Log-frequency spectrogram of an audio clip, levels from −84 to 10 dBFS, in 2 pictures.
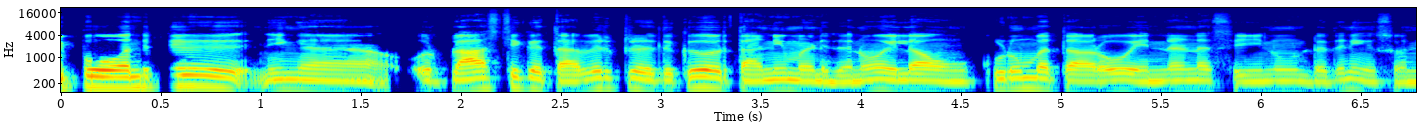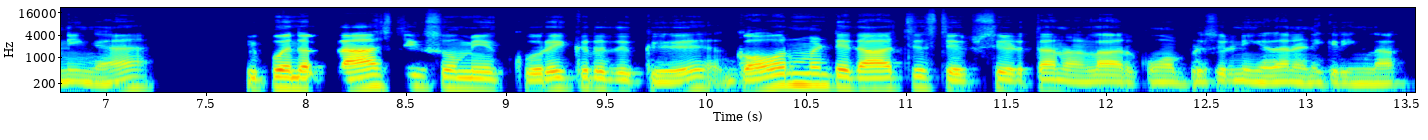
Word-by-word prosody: இப்போ 160 - +1 0.2
வந்துட்டு 160 +3 0 0.4
நீங்க 130 0 -2 0.6
ஒரு 120 - -2
பிளாஸ்டிக்க 140 +3 +3
தவிர்கறத்துக்கு 130 +1 -1
ஒரு - - -2
தனி 120 +3 -1
மனிதனோ 110 +1 -3
இல்ல 120 0 0 0.4
குடும்பத்தாரோ 135 -5 0 0.2
என்னென்ன 120 +1 -4
செய்யணும்றத 110 +2 -6
நீங்க 110 -3 -7
சொன்னீங்க. 105 -2 -5 0.7
இப்போ 150 +3 +3
இந்த 140 - +5
பிளாஸ்டிக் 165 +4 +5
சுமையை 140 -3 0 0.2
குறைக்கறதுக்கு 130 -3 -1 0.4
கவர்ன்மென்ட் 175 +4 +3
ஏதாவது 140 +2 +3
ஸ்டெப்ஸ் 120 +1 -4
எடுத்தா 125 +2 -2
நல்லா 110 +1 -1
இருக்கும் 110 +1 -7
அப்படின்னு 110 +4 -9
சொல்லி 115 0 -5
நீங்க 105 -1 -3
எதாவது 110 -1 -2
நனைக்கிறீங்களா? 100 -1 -6
125 Hz, 135 wpm, -22 LUFS, 110-140 Hz, 0.7 s, இந்த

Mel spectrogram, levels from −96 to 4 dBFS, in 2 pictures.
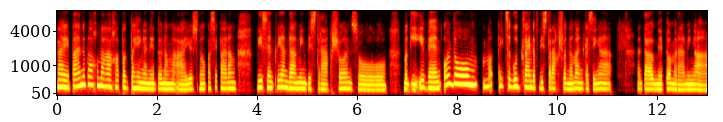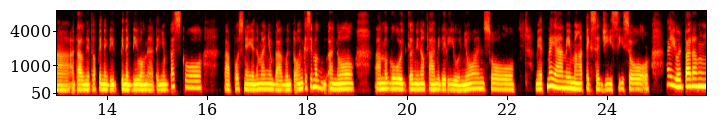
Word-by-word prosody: Hay, 205 -2 +5
paano 225 +6 +4
ba 265 -1 +1
ako 250 - -3
makakapagpahinga 190 -6 +1
nito 150 0 +1
ng 150 -1 +3
maayos, 140 0 -1
'no. 150 - +1
Kasi 165 +3 -5
parang 165 -2 -2 0.4
recently 190 0 +2
ang 190 -2 +2
daming 165 -1 +2
distractions. 155 +2 -3
So 130 -2 0 0.4
mag-e-event, 170 +5 +2
although 280 -1 +7
ma 210 - -1
it's 230 -1 -2
a 225 - +5
good 215 -3 +3
kind 195 0 +2
of 190 - 0
distraction 160 -1 -1
naman, 160 +2 +1
kasi 145 -1 -2
nga, 155 -1 -3 0.5
anong 150 - -6
tawag 145 -1 +2
nito, 140 +1 +1
maraming, 140 -1 +1
ah, 130 -1 -1
ang 135 0 -5
tawag 135 0 +1
nito, 135 +1 -1
pinagdi 135 -2 0
pinagdiwang 135 -1 +1
natin 135 +1 -2
'yong 135 - -8
Pasko, 185 -3 -4 0.4
tapos 140 +2 -5
ngayon 140 -1 +1
naman 150 +1 0
'yong 145 - 0
Bagong 135 0 -1
Taon. 145 +1 0
Kasi 185 +5 -2
mag-ano, 155 -5 0 0.4
magho-hold 155 -1 0
kami 145 0 0
ng 150 - -2
family 140 0 -1
reunion. 140 +4 -1
So 155 - -5 0.8
maya't 145 +1 -3
maya 215 -4 +2
may 175 -1 0
mga 155 -2 +1
text 150 0 -3
sa - - -2
GC. 140 +2 -5
So 150 -2 -1 0.4
ayun, 245 -6 0
parang 220 +2 +3
155 Hz, 150 wpm, -22 LUFS, 140-185 Hz, 0.8 s, although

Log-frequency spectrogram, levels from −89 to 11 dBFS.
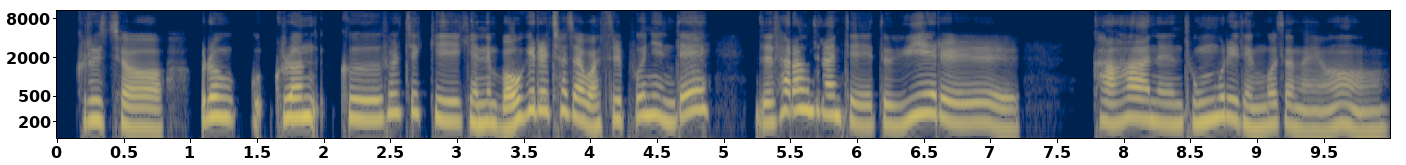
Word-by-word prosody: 그렇죠. 175 -7 0 0.3
그런 235 +1 +4
고 - - -8
그런 235 +1 +5 0.2
그 220 -1 +2
솔직히 270 -6 -2
걔는 195 -2 0
먹이를 255 - +4
찾아왔을 220 - 0
뿐인데 250 +5 +1 0.4
이제 195 -4 -1
사람들한테도 255 -11 +1
위해를 195 - -1 0.6
가하는 205 -1 0
동물이 215 +4 0
된 170 -4 -3
거잖아요. 155 -4 -5
210 Hz, 275 characters per minute, -18 LUFS, 185-240 Hz, 0.6 s, 그런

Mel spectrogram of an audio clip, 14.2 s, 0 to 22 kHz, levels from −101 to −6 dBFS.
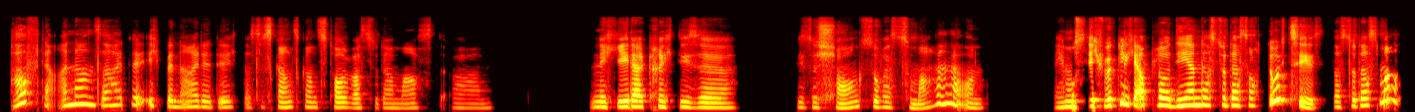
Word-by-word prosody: Auf 345 +6 +1
der - - -12
anderen 275 +2 +2
Seite, 255 +2 -6
ich 235 - -8
beneide 200 -1 -5
dich. 190 +1 -10
Das - - -17
ist 190 - -10
ganz, 185 0 -7
ganz 185 -1 -11
toll, 180 -2 -4
was 160 0 -9
du 160 - -22
da 160 -1 -14
machst. 155 +1 -15
Ähm, 155 -1 -20 1.0
nicht 190 0 -4
jeder 200 0 +6
kriegt 200 0 -4
diese 170 -2 -3 0.6
diese 180 0 -12
Chance, 170 +3 -5
so 195 - -3
was 185 -1 -10
zu 155 - -11
machen 280 - -1
und 165 -10 -6 0.7
ich 180 +2 -6
muss 200 0 0
dich 220 0 +2
wirklich 260 +4 +6
applaudieren, 255 0 +5
dass 255 -1 0
du 255 0 -2
das 250 0 +1
auch 240 -1 -5
durchziehst, 450 +1 +3
dass 190 0 -8
du 220 - -2
das 240 +3 -1
machst. 415 +3 +3
200 Hz, 180 wpm, -26 LUFS, 175-250 Hz, 1.0 s, jeder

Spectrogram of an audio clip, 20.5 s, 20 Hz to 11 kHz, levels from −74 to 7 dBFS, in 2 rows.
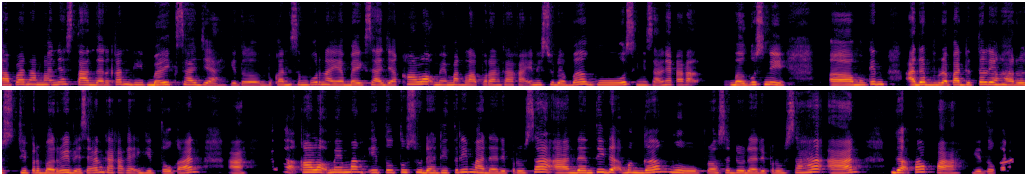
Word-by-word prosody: apa 260 +4 +1
namanya, 275 0 -1
standarkan 275 -1 0
di 265 - -2
baik 260 +4 +3
saja 255 -8 -1
gitu 225 -2 -6
loh. 200 -1 +1
Bukan 235 0 -2
sempurna 265 +2 -1
ya, 230 - +1
baik 240 +1 0
saja. 240 -1 0
Kalau 305 +5 +2
memang 255 0 -1
laporan 230 0 -3
Kakak 235 0 -5
ini 245 +2 -2
sudah 245 -2 -2
bagus, 265 +1 0
misalnya 215 +2 -4
Kakak 240 +2 -2 0.3
bagus 230 +5 +2
nih, 270 -6 +1 0.4
eee, 230 0 +5
mungkin 300 +5 +1 0.2
ada 240 +4 +7
beberapa 245 0 +3
detail 275 +4 +1
yang - - 0
harus 250 0 0
diperbarui. 255 0 +2
Biasanya 260 +5 -2
kan - - -2
Kakak 270 -1 -5
kayak 230 - -4
gitu 230 -1 -4
kan? 245 +7 +2 0.3
Ah, 200 0 0 0.3
coba 340 -1 -5
kalau 315 0 +5
memang 315 +2 +2
itu 295 0 -1
tuh 310 - -2
sudah 295 -5 +1
diterima 295 +3 0
dari 230 0 -1
perusahaan 250 +2 +1
dan 265 0 +4
tidak 325 -2 +3
mengganggu 285 -3 +1
prosedur 245 +1 -1
dari 230 0 0
perusahaan, 240 +3 +1 0.4
enggak 295 +1 +5
apa-apa, 255 -11 0
gitu 210 +1 -5
kan, 225 - -7
255 Hz, 170 wpm, -24 LUFS, 235-290 Hz, 0.4 s, ada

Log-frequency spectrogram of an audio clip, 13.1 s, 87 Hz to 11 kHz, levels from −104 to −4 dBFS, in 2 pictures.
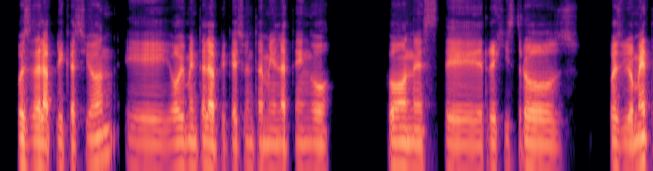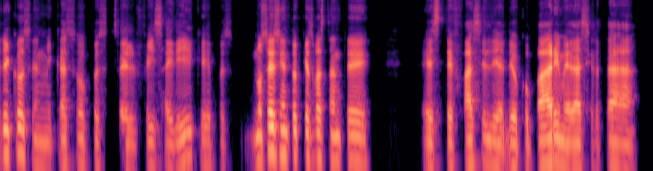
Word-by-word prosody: pues, - - +1
de - - +3
la - - +9
aplicación, 115 +6 -3
eh, 95 -2 -5
obviamente, 100 0 0
la - - +10
aplicación 100 -1 -6
también 95 0 -4
la 95 - +3
tengo 95 -2 -5 0.5
con, 100 -1 +3
este, 95 -1 -2
registros, 95 -2 -2 0.3
pues 100 - +2
biométricos. 115 +9 +4
En 105 - -9
mi 100 - -12
caso, 110 -1 -7
pues, - - -12
el 95 -2 -3
Face 100 -1 -7
ID 115 +8 -4
que, 105 -3 -9
pues, 100 - -20 0.2
no 120 - -1
sé, 155 - +8
siento 140 -1 -1
que - - -3
es 125 - -6
bastante 120 -3 -1 0.5
este - - -3
fácil 110 +1 -1
de 100 -1 -2
de 100 - -2
ocupar 105 +3 +5
y - - +4
me 95 -2 +1
da 95 0 +3
cierta 95 -3 -2
100 Hz, 185 wpm, -26 LUFS, 95-110 Hz, 0.5 s, la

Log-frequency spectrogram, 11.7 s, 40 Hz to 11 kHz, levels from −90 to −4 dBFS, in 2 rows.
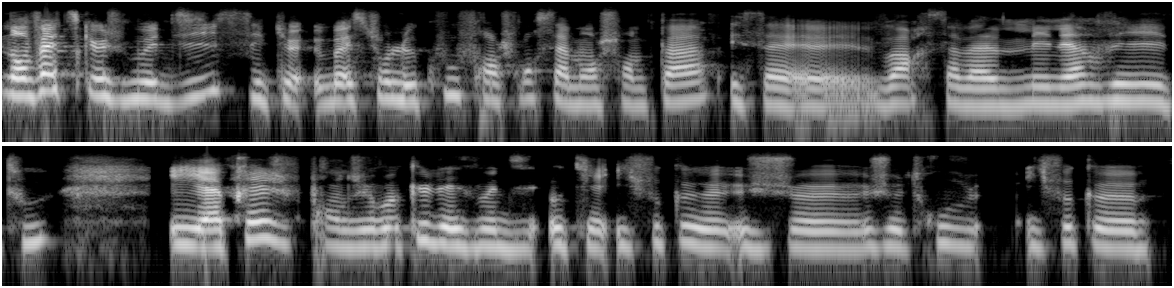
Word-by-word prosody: non, 260 -2 +10
en - - +2
fait, 310 0 +11
ce - - -2
que 255 -2 +4
je 220 -3 -3
me 220 -1 +2
dis, 230 +9 -6
c'est 275 -9 -8
que, - - -3
bah, 200 +1 +2
sur 225 +3 -4
le 200 -2 +1
coup, 255 +5 -7
franchement, 225 -1 -5
ça 215 -4 0
m'enchante 180 -1 -6
pas 210 +2 +1
et 200 - -6
ça, 185 -1 -2
heu, 170 - -4
voire 190 +2 -1
ça 190 - -6
va 175 -1 +1
m'énerver 195 +3 0
et 190 - -6
tout. 230 +6 -6 0.6
Et 205 -2 +8
après, 260 +8 +8
je 235 - -3
prends 200 -2 -7
du 190 +1 -2
recul 205 +4 -1
et 200 - +6
je 190 - -7
me 195 0 -1
dis: 180 0 -7
«OK, 205 -1 -2
il 195 - -8
faut 220 - -10
que 200 -4 -2
je 180 -1 -4
je 195 0 -4
trouve 195 +2 -9
l - - -12 0.2
il 195 - -9
faut 215 - -5
que 185 -3 -2
200 Hz, 245 wpm, -24 LUFS, 185-220 Hz, 0.6 s, fait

